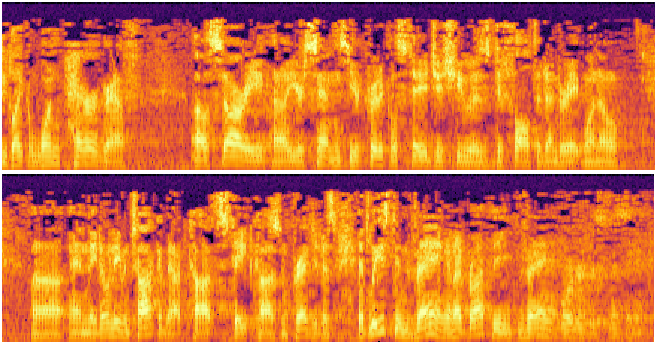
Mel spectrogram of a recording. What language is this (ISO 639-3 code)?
eng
